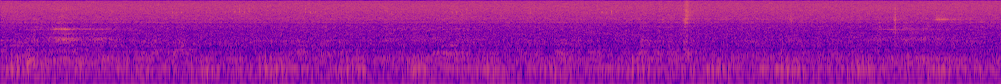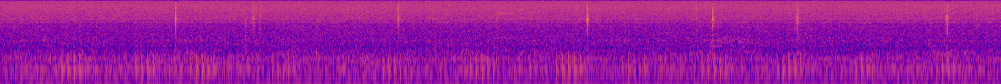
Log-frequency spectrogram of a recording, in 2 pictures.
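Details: Home-raised Ragdoll kittens from a central Kansas cattery, kept uncaged, give a long, unbroken purr. The deep buzzing drone throbs regularly throughout, with occasional light clicks and a brief faint squeak early on.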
